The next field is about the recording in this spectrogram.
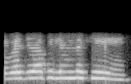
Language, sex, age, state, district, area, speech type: Odia, female, 60+, Odisha, Angul, rural, conversation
